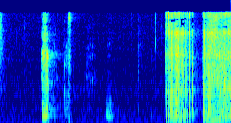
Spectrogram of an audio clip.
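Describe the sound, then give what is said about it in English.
A few short, sputtering fart noises blast into a microphone from a person standing on a chair, with a couple of brief puffs and then two loud, raspy bursts toward the end, no talking. “You standing on the chair and farting into the microphone is not funny.”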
